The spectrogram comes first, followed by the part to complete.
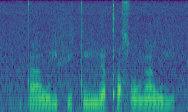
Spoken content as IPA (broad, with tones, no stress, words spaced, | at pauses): tã˨wi˨ fʲɵ˨tĩ˦ ŋ͡mi˦qʼɨ˨ sˤũ˨ɡã˦ wi˨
